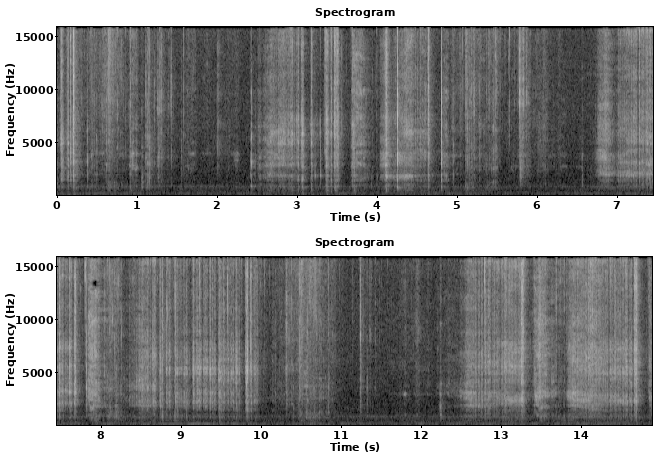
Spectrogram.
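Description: A knife blade scrapes and cuts into the surface of a hand-held, solid, dry pink bar of soap. Dense bursts of bright, crisp scraping and shaving sounds come in uneven runs with short pauses between them. There is a faint low hum underneath.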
